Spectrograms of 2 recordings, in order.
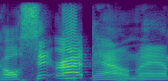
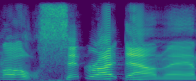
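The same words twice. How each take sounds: First: It is said in a Southern accent. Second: It is said in a neutral accent.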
